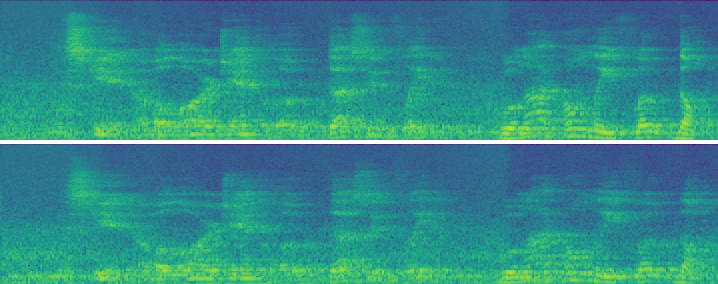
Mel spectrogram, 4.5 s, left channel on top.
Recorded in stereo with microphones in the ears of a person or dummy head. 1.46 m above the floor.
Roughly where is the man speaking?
Left.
